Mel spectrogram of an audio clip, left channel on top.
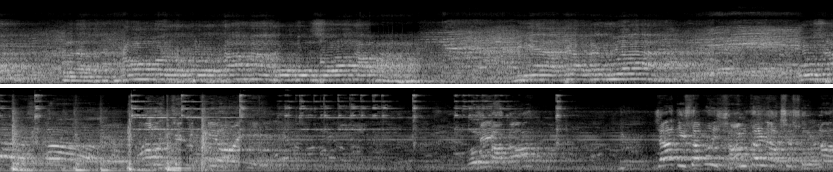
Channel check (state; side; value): different; both; correlation -0.01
